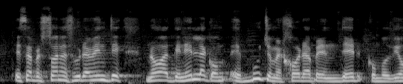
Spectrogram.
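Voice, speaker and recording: Music plays in the background as a man with a Chilean accent talks at a very fast pace in a high pitch. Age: 60s. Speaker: professor. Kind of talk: interview conversation. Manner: halting with frequent repetitions.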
